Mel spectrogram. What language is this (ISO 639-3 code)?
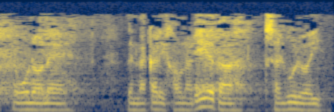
eus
